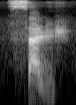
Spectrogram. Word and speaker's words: salut: pu très bien et attention la lettre t final ne se prononcent pas et ça c'est très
